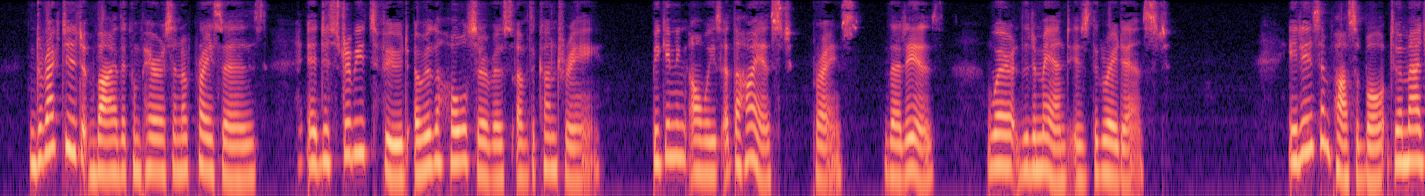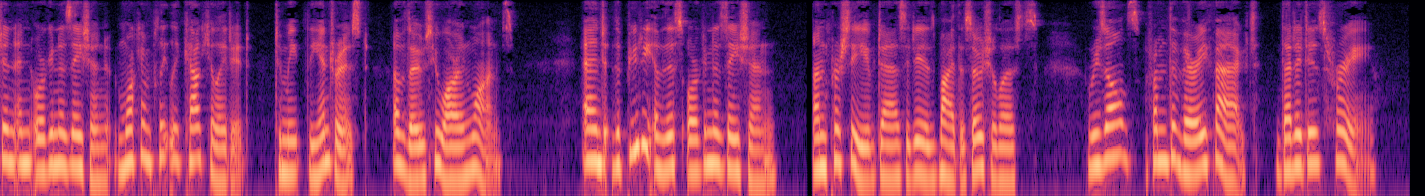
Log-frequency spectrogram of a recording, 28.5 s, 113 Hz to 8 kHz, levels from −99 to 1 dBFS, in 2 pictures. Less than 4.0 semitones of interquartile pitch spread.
No: average, 4.7 semitones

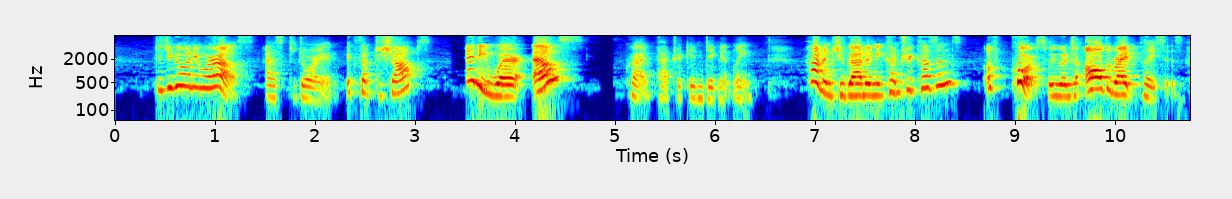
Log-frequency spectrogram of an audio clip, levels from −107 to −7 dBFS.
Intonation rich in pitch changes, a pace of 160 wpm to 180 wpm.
Yes: wide, 8.3 semitones; average, 165 wpm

